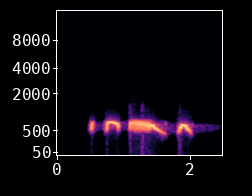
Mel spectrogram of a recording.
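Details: Single cooing phrase of a spotted dove, a trapping lure recording with noise removed: brief soft note, a short coo, a long quavering falling coo, then a closing arched coo.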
